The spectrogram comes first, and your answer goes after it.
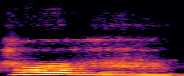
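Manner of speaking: long, open exhaled "ah"; audible sigh. Shown as a demonstration. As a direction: let the breath out in a relaxed sigh. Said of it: "Sigh it out".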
